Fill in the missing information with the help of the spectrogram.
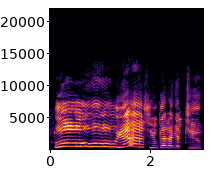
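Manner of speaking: high, loud whooping that eases down; excited cheer. Real, not acted. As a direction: whoop in triumph, then settle. Player cheering in game.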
